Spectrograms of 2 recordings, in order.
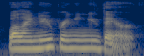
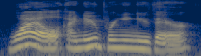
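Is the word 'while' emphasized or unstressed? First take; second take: unstressed; emphasized. First: The word 'while' carries no special stress. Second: The word 'while' is strongly stressed. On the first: "if it had no italics, italics on it, I would have read it like this" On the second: "you have emphasis on while, so I, I, when I started reading it that way"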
